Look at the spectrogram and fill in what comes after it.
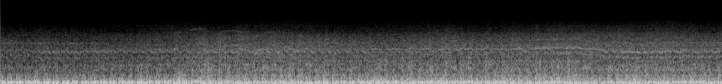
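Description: Suzuki 1000cc motorcycle engine running with a steady low note while riding slowly.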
